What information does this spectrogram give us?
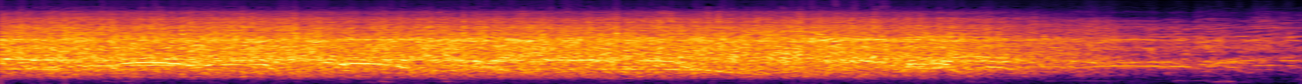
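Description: Applause from a live audience: loud, thick, continuous clapping that stays level for most of the stretch, then tapers off near the end.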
